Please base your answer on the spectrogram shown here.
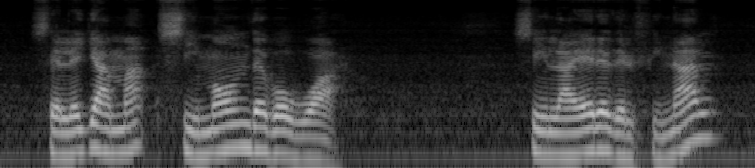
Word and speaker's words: Simone de Beauvoir: pronunciado se le llama Simón de boboa sin La era del final y además considerando que el vocablo e a u en francés se pronuncia o y el vocablo oi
